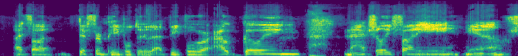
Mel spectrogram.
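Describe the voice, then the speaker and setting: With noticeable background noise behind him, a man of medium pitch talks at a fairly quick pace, keeping very even loudness and fairly even intonation. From Norway, northwest coast. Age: 30s. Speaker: stand-up comedian. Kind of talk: casual chat. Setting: podcast interview.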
